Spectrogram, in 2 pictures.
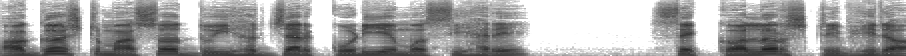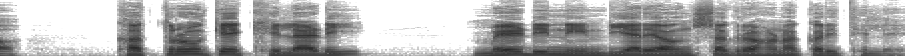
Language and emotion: Odia, neutral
